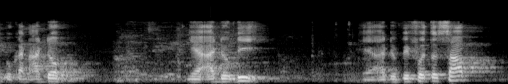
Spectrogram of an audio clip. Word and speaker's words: Adobe: Bacanya Adobe, bukan Adobe.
